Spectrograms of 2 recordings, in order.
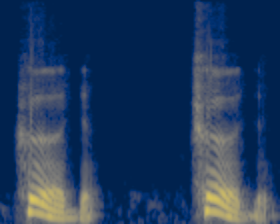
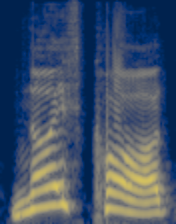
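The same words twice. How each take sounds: First: "Could" with a short relaxed U. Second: "could" said wrongly with a stretched O vowel; slow, drawn-out wrong "could". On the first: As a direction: say "Could" with lips unrounded. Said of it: "deberíamos de pronunciar de esa forma". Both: Shown as a demonstration.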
